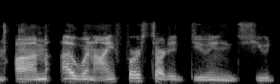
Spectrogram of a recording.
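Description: A man speaks at a fairly slow pace in a medium pitch, his bright, sharp tone edged with vocal fry over a quiet background. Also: dry, close sound with no echo. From Nashville, Tennessee. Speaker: drag queen and costume designer. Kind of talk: casual interview chat.

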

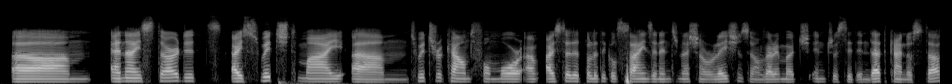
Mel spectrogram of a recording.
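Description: With a Flemish accent, a man at medium pitch speaks at a moderate pace in a bright, sharp tone with monotone, flat intonation and big swings in loudness, recorded in a dry, close sound with no echo over a quiet background. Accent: Flemish Dutch-accented English. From Belgium (Flanders). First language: Dutch (Flemish). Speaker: language teacher and podcaster. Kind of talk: interview conversation. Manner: halting, frequent fillers.

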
